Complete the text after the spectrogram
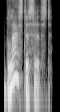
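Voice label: "blastocyst", British English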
